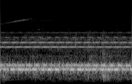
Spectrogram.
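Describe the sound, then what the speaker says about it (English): A telephone rings at home with a steady electronic tone, clear and alone for just over a second. "and the phone rings"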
